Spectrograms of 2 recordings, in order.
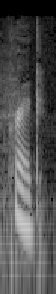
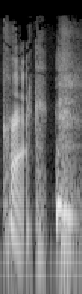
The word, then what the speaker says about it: craic: r a i c Craig it's actually pronounced crack crack spell it again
